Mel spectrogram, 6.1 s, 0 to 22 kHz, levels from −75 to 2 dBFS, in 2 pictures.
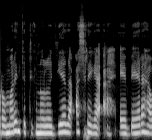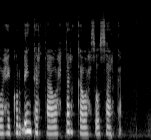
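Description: No audible technical faults anywhere in the speech recording.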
